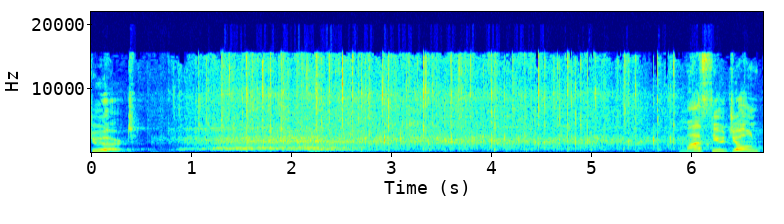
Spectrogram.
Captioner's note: audience applauding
